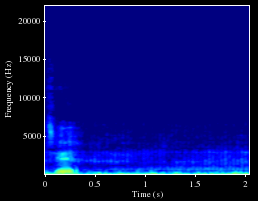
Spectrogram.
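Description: Wind buffeting the microphone in an uneven, gusty low rumble, after a man's last spoken word at the very start.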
